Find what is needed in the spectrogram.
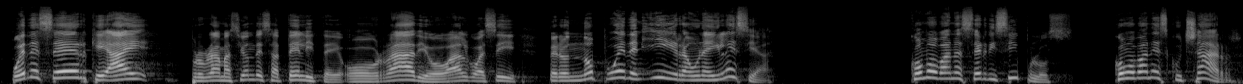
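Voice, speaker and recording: In a very clean recording with a silent background, a man with a non-native accent speaks at a fairly slow pace in a high pitch, his bright, sharp tone carrying very wide pitch swings. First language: not Spanish (speaking Spanish). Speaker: missionary preacher. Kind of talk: sermon. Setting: church. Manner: halting.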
